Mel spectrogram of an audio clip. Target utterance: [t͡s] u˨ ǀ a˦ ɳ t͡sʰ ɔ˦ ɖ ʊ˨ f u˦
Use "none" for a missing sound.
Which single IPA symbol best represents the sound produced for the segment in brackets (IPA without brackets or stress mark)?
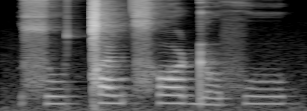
s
